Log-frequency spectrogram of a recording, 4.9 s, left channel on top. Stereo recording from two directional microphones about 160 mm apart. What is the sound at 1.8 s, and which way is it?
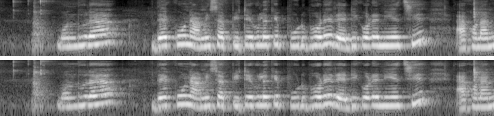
A woman's voice, 20° left (ahead or behind).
